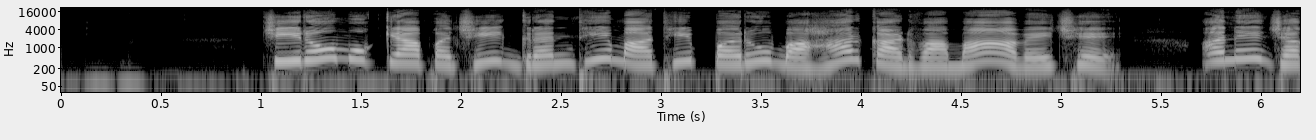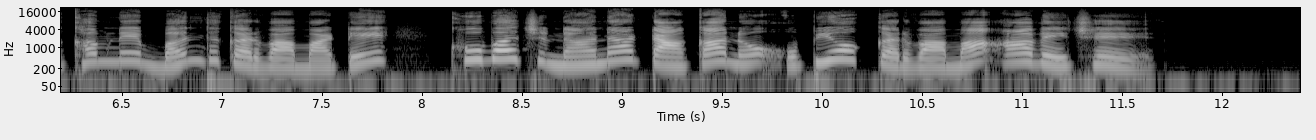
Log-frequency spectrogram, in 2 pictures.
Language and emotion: Gujarati, neutral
